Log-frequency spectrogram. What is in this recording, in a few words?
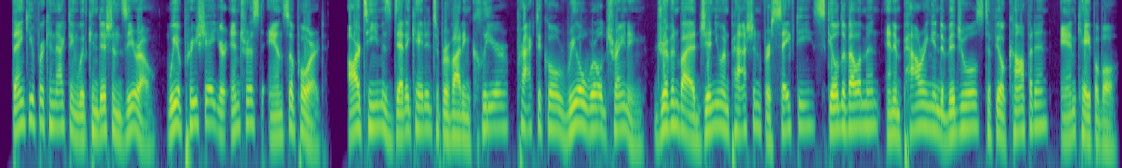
Magnetic voiced Male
